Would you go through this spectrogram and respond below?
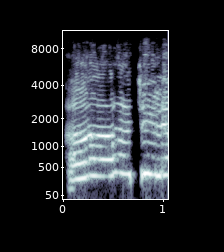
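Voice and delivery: high, mock-embarrassed whine; client's bashful protest. Coach imitating a client put on the spot, protesting. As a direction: draw it out high, as a reluctant client. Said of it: "And they're like".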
